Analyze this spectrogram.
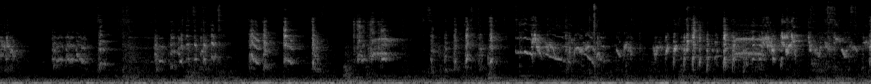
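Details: Pet budgerigar chirping: dense, continuous chattering with quick warbled notes, scratchy squawks and short trills that run almost without pause, over a steady low background hum.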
